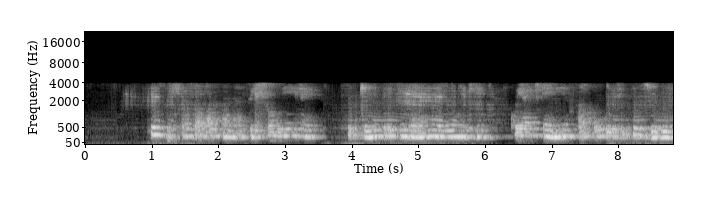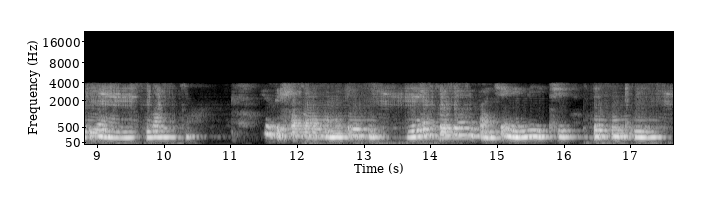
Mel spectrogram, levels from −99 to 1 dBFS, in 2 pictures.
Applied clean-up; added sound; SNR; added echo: neural separator model SepFormer DNS4.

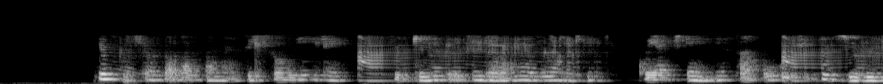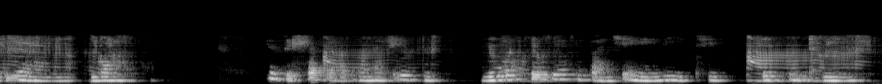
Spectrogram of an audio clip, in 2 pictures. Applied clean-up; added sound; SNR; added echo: neural mask model DeepFilterNet 3.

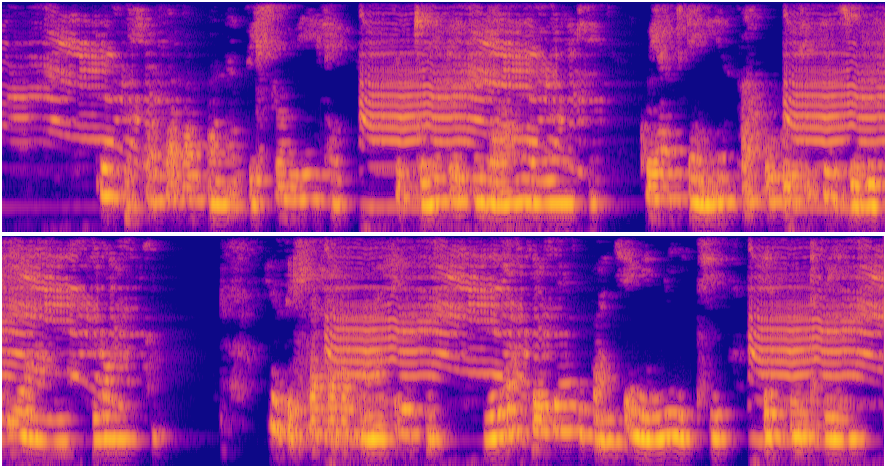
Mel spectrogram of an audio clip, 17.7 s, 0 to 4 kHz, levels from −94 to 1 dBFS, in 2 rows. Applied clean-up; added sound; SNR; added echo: classical method WPE with log-MMSE.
